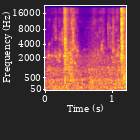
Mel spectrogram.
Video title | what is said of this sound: Shifter linkage plan... ran out of letters. And diaper fishing! | you can hear it sloshing down there in the bottom of that bilge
